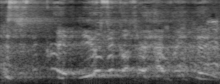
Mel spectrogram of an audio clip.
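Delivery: overjoyed theatre convert; gushing high. Retold or imitated. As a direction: swoon over the musical in a high voice. Gushing about the musical, converted.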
